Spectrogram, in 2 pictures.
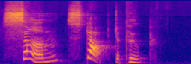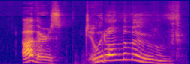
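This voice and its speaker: A woman hosts a children's storytime, reading a picture book aloud and breaking off for playful, chatty asides, often quizzing her young listeners. She speaks very slowly in a voice on the high side, and she's very animated.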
